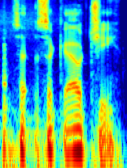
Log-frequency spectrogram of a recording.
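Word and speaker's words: Saguache: all right so um i'm not going to pronounce this correctly but i'll give it a shot okay sakauchi nailed it that's s-a-g-u-a-c-h-e and now big words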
